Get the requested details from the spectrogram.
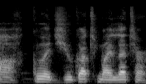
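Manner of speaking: put-on fancy gentleman voice. Voicing a fancy NPC greeting a player character: fancy gentleman voice. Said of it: "this fancy guy, and he says".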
